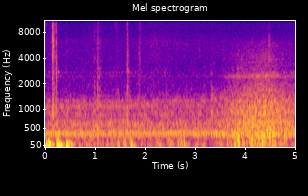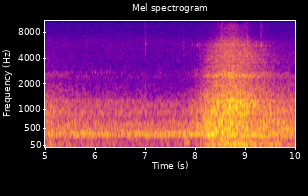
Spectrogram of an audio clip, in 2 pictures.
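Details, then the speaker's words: 1990 Mercedes W124, Tempmatik HVAC, original blower motor before replacement: quiet, steady fan whir that sounds like it's struggling, with a thin, persistent squeak on top; the cabin blower motor squeak. "so let's see if this fan even starts turning i can hear it struggling and there's that infamous squeak which drives you absolutely nuts when you're driving around"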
